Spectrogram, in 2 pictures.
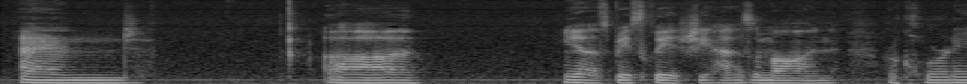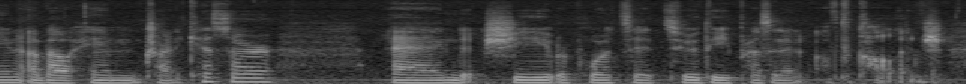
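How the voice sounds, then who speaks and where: A man's voice: mid-range voice, level tone, slow pace, long pauses, a little hiss or hum, low-quality recording. Rambling man recapping a movie. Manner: rambling, many fillers. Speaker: movie reviewer vlogger.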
